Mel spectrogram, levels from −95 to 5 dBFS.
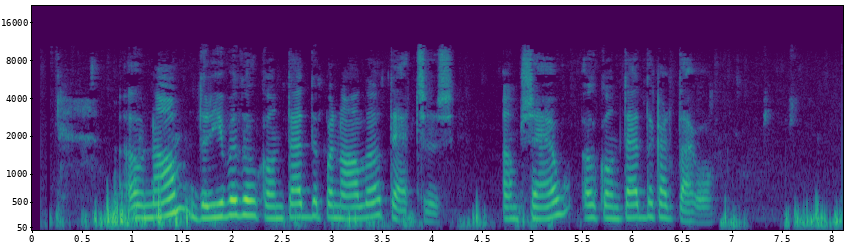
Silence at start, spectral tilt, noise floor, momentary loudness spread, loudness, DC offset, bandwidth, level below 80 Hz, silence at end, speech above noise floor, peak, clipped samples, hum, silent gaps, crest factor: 0.15 s; -6 dB/octave; -47 dBFS; 20 LU; -27 LUFS; under 0.1%; 11 kHz; -60 dBFS; 0 s; 21 dB; -8 dBFS; under 0.1%; none; none; 18 dB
